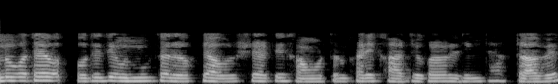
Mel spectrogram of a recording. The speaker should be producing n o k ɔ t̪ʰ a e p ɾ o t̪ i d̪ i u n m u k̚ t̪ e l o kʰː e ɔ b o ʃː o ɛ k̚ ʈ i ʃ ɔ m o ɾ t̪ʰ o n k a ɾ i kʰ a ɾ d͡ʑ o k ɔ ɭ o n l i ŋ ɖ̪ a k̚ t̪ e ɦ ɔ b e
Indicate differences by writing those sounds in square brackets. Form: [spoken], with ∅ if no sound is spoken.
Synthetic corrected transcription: n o k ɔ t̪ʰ a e p ɾ o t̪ i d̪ i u n m u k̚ t̪ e l o kʰː e ɔ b o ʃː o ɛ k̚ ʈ i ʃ ɔ m o ɾ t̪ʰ o n k a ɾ i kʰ a ɾ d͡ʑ o k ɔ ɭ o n l i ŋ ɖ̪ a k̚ t̪ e ɦ ɔ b e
